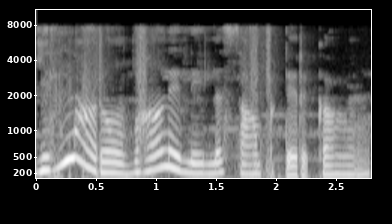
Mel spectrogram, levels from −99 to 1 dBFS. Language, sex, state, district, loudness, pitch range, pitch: Tamil, female, Tamil Nadu, Nilgiris, -13 LUFS, 180-265 Hz, 205 Hz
